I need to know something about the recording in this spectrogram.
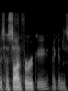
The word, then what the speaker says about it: Farooqi: Next, we have signed up is Hassan Barooi. Did I say that correctly? Well, hi. Uh, thank you all so much for, uh, the opportunity to testify. My name is Hassan Farooqi.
